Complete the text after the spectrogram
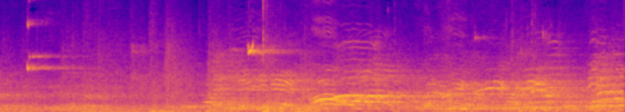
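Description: A volleyball thumps off hands.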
